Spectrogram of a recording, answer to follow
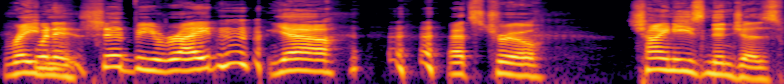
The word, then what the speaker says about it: Raiden: but pronounced or no is his name is pronounced Raiden when it should be Riden yeah that's true Chinese ninjas what else can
